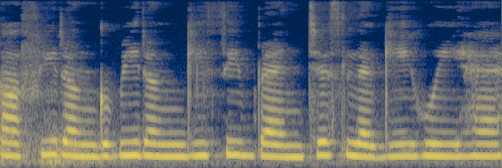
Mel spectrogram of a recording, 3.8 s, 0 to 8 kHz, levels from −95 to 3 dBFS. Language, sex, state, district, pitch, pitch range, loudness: Hindi, female, Chhattisgarh, Balrampur, 220 Hz, 215-230 Hz, -14 LUFS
